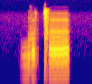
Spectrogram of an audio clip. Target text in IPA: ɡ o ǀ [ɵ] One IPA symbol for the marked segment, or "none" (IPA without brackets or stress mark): ɤ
